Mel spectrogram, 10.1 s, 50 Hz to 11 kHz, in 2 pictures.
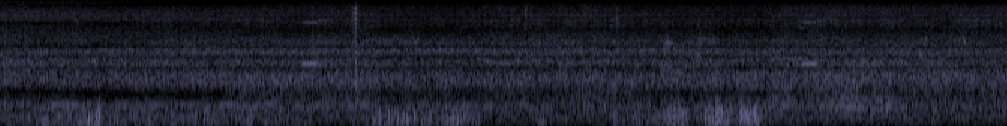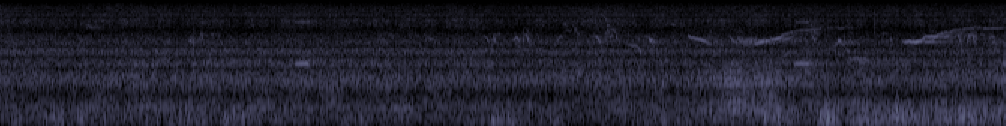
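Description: Wind buffeting the microphone in uneven low gusts, with a Cessna 152's engine faint beneath it as the plane lands at low power.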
